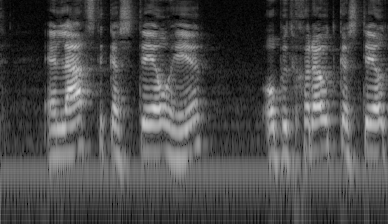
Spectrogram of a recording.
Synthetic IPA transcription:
ʔɛnlaːtstəkasteːlˠɦɪər | ɔpɦətχrowtkasteːlˠ

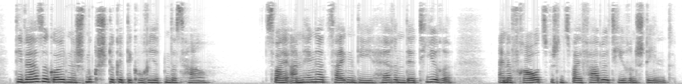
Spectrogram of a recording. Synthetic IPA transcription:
d̥ivɛɐzəɡɔldənəʃmʊkʃtʏkədekʰoʁiːɐtn̩dashaːɐ | t͡sv̥aɪʔanhɛŋɐt͡saɪɡŋ̩diːɦɛʁəndeːɐtʰiːʁə | ʔaɪnəfʁ̥aʊt͡sv̥ɪʃn̩t͡sv̥aɪfaːbl̩tʰiːʁ̞ənʃteːənt

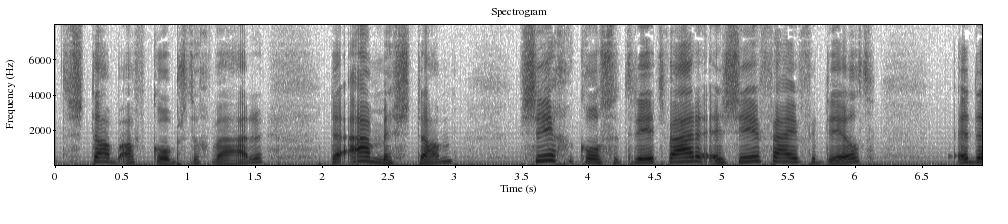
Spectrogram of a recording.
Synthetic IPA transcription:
dəstɑmɑ̰fkɔmstəxʋa̰ːɾə | d̥əʔaːmɛstɑm | z̥ɪːɹɣəkɔnsəntrɪːtʋaːɾəʔɛnzɪəɹfɛjvərdɪːlˠt | ʔɛnd

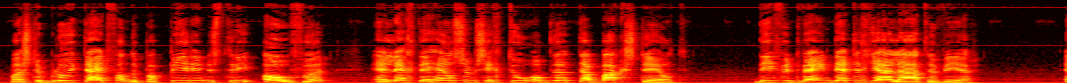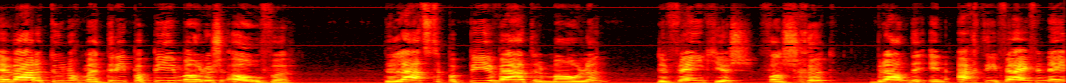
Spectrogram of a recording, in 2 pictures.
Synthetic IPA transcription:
ʋɑzdəblujtɛjtfɑndəpapiːəɾɪndustriʔowvər | ʔɛnlɛχdəɦɪlˠsəmzɪxtuʔɔp̚dətabɑksteːlˠt | divərdʋejndɛɹtəχjaːrlaːtərʋɪər | ɛrʋaːɾəntunːɔχmadripapiːərmowləsowvər | d̥əlaːtstəpapiːrʋaːtərmowlən | dəvejnkjəsfɑnsχøt | brɑndəʔɪnʔɑχtinvɛjvəne

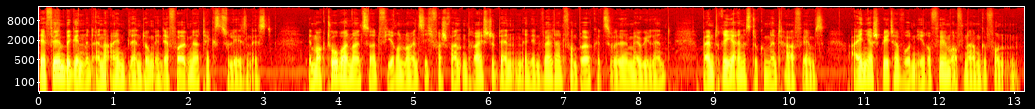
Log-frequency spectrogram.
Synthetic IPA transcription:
d̥eːɐfɪlmbəɡɪntmɪtʔa̰ɪnɐ̰ʔa̰ɪnblɛ̰ndʊŋʔɪ̰ndeːɐfɔlɡŋ̩dɐtʰɛkstt͡sulḛːzn̩ʔɪ̰st | ʔɪmɔktʰoːbɐnɔʏnt͡sɛnʊndɐtfiːʁʊntnɔʏnt͡sɪçfɛɐʃv̥andn̩dʁaɪʃtudɛntn̩ʔɪ̰ndeːnvɛldɐnfɔnbœɐkʰəsv̥ɪ̰lmɛʁila̰nt | b̥aɪmdʁeːʔa̰ɪnəsd̥okumɛntʰaːɐfɪ̰lms | ʔa̰ɪnjaːɐʃpɛːtʰɐvʊɐdn̩ʔiːʁ̞əfɪlma̰ʊfnaːmənɡəfʊndn̩

